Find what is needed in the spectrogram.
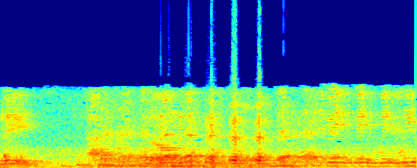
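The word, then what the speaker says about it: Blades: singer ex-minister of Tourism Reuben Ruben bladz but if you spell it out it is really Ruben Blaze so we we we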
